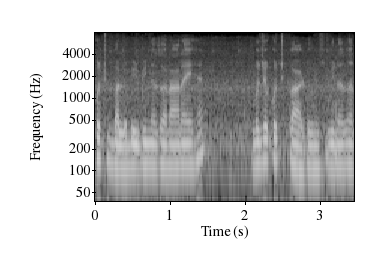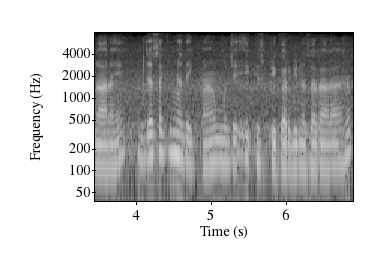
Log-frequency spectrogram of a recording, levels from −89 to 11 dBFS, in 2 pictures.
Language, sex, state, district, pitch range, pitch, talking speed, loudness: Hindi, male, Bihar, Katihar, 115-135 Hz, 120 Hz, 270 wpm, -18 LUFS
